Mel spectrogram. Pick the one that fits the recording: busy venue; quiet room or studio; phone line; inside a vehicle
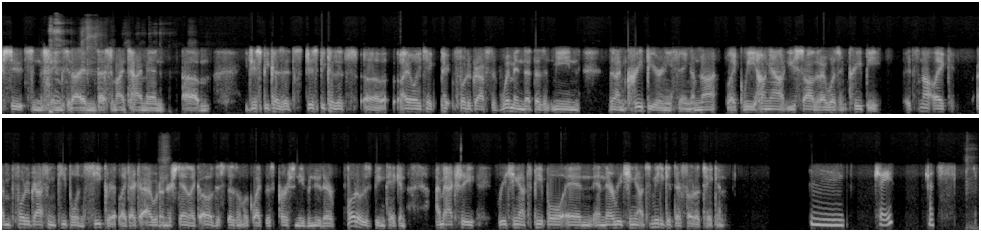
phone line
